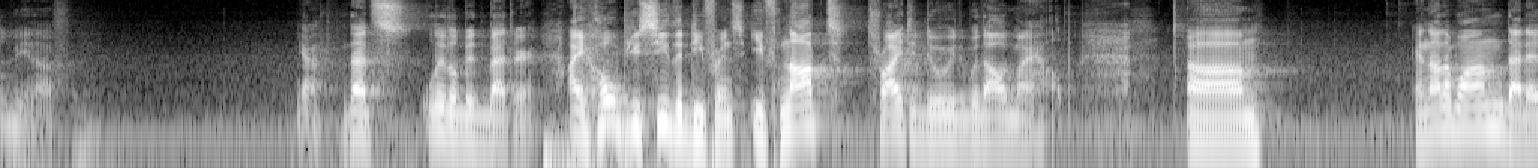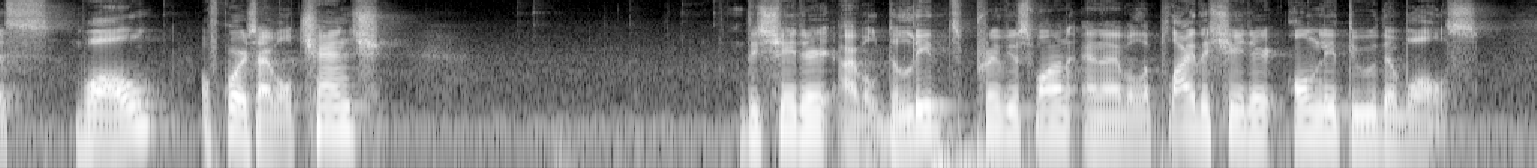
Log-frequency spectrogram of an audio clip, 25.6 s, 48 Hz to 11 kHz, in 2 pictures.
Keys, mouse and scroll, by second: 1.2-1.6 scroll up 1, 1.9-2.2 scroll down 1, 5.8 middle click, 6.0 middle click, 6.1 scroll down 1, 7.5 click, 8.6 middle click, 11.5 click, 11.6 click, 12.2 click, 12.3 click, 14.1 click, 14.9 click, 15.1 click, 15.7 click, 15.9 click, 17.1 click, 17.2 click, 17.8 middle click, 18.4 shift+click, 19.4 click, 20.3 Delete, 20.9 click, 21.6 q, 21.8 click, 21.9 click, 22.7 click, 22.8 click, 23.5 click, 23.6 click, 24.3 click.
